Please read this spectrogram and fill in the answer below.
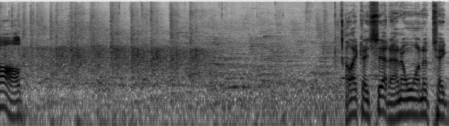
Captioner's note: crowd members clapping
